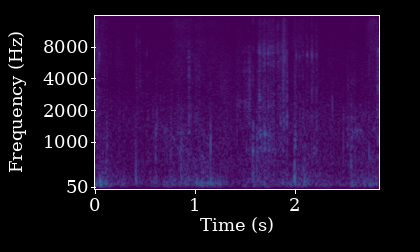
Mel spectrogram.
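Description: People strap on their gear and set off walking in snow, their footsteps making soft, irregular crunches and thuds that stay fairly faint throughout.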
